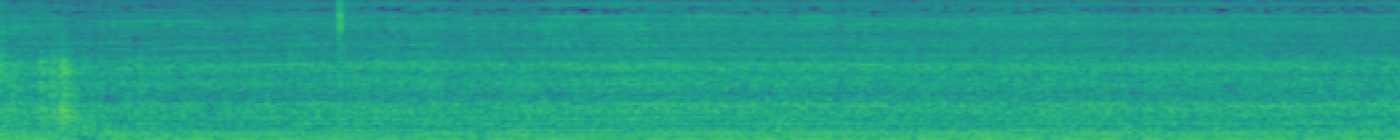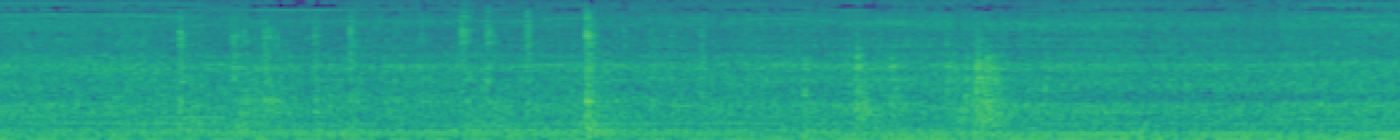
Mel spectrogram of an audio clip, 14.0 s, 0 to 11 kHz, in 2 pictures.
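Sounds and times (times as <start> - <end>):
heavy diesel engine running: 0.0 - 14.0
sharp knocks and clatters: 7.8 - 12.2.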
